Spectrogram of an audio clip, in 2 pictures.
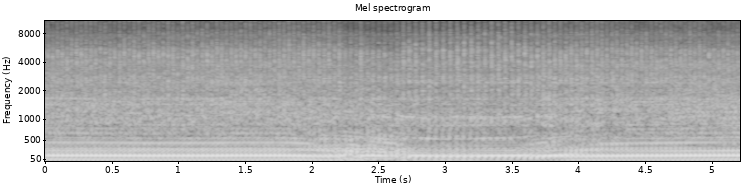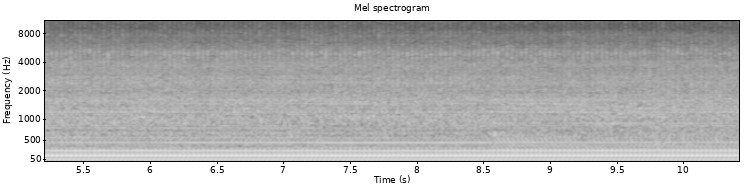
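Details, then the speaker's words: Honda EG1900X generator (Honda GX140 petrol engine), stored over 10 years with stale fuel, first start after sitting: steady low drone dips and stumbles briefly then recovers; runs only on choke, likely due to the old fuel. "so it's only running on choke which is expected I mean that fuel is pretty Grim so that doesn't surprise me really but it's run that's that's a good sign"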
